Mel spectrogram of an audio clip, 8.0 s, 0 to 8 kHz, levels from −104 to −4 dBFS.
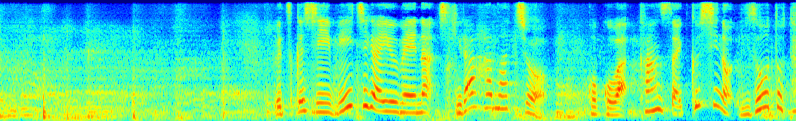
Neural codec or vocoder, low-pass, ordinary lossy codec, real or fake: codec, 24 kHz, 0.9 kbps, DualCodec; 7.2 kHz; none; fake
